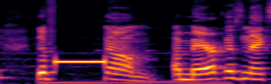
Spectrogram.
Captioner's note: beep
